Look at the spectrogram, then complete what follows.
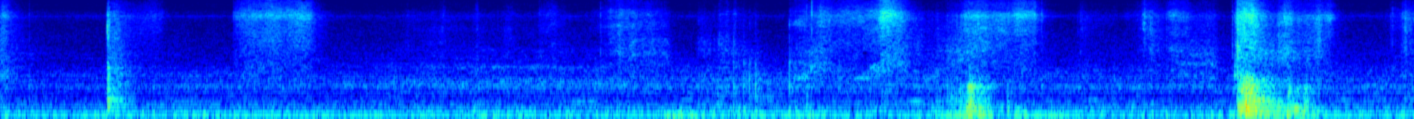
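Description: Thick pages of a wallpaper sample book being flipped by hand: a series of paper swishes and soft slaps as each sheet turns and lands, the loudest a little after six seconds in.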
